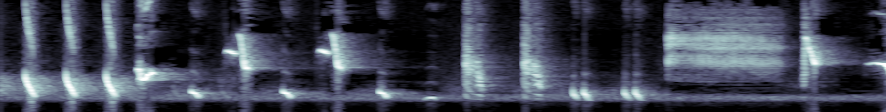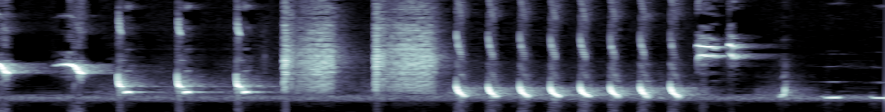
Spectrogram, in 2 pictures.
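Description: An Arabian babbler chatters in quick bursts, mixing sharp chirps, rasping buzzes and short whistles, ending in a fast run of clipped, repeated notes.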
